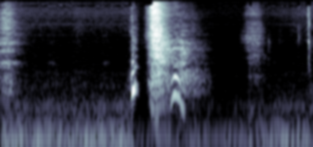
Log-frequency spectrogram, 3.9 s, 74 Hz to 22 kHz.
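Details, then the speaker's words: Adult woman on day 10 of nasal congestion and sneezing: one loud sneeze with a brief intake of breath before it. "I'm working with day 10 of being congested and sneezing."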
